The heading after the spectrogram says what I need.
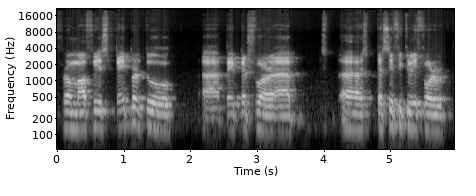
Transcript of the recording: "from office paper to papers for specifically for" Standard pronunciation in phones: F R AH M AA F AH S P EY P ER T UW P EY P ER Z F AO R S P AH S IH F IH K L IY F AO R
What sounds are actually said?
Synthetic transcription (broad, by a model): F R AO M AA F AH S P EY P ER T UW P EY P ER F AO R S P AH S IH F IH K L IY F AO R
